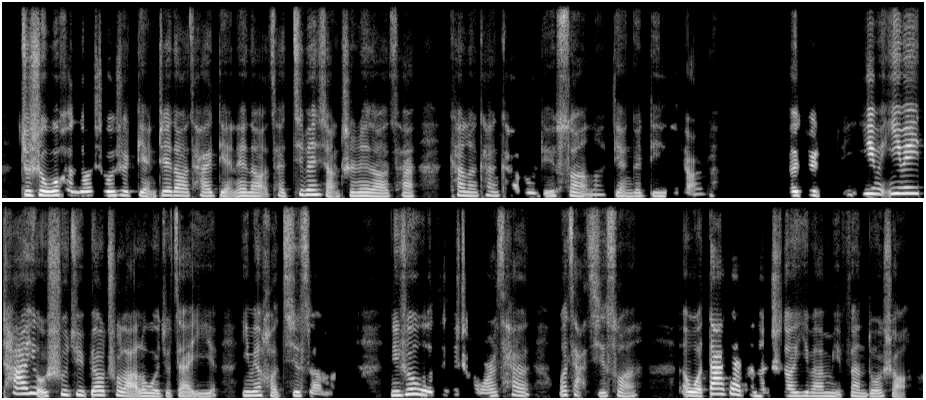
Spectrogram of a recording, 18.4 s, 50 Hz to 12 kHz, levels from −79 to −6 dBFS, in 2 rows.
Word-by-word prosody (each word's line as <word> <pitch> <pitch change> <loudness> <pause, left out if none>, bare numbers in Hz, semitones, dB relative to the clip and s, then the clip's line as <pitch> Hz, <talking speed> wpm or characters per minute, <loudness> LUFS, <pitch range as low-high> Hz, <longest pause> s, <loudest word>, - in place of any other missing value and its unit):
就 260 - +4
是 255 +1 +6
我 245 +2 +8
很 455 - -3
多 470 +1 +4
时 - - -10
候 235 - +5
是 245 -1 0
点 225 -3 -2
这 250 -1 +2
道 225 -2 +1
菜， 210 -1 -2
点 210 0 -3
那 210 +2 0
道 205 -1 -1
菜， 215 - -6
基 285 - -2
本 285 0 +4
想 290 - -3
吃 215 - -1
那 215 0 +2
道 185 -3 0
菜， - - -4 0.3
看 240 -3 -1
了 215 - -1
看 230 +1 -5
卡 220 - -11 0.2
路 400 -1 -4
里， - - -5
算 - - 0
了， 280 - -8
点 205 -3 -4
个 195 0 -4
低 200 0 -6
一 200 - -9
点 - - -5
儿 320 - -13
的。 - - -17 0.7
呃， 235 - +7
就 235 - -17 0.6
因 340 0 +7
为 315 - -2
因 350 +1 +3
为 360 0 +6
它 340 -1 +4
有 370 - +3
数 290 - +1
据 270 0 -1
标 255 +1 +2
出 255 - -3
来 210 - +3
了， - - 0
我 190 -2 0
就 185 - -6
在 - - -1
意， 175 +1 -4 0.2
因 230 0 0
为 235 - +3
好 245 - -2
计 220 - 0
算 215 - -3
嘛。 - - -14 0.6
你 250 0 +1
说 310 +3 +4
我 275 - +3
自 - - -41
己 280 - -14
炒 205 -5 -7
盘 195 - -2
儿 210 - -2
菜， 260 0 -3 0.3
我 260 - -1
咋 270 +1 -3
计 190 - -4
算？ - - -3 0.4
呃， - - +1
我 215 -2 +6
大 320 +6 +8
概 - - -8
可 285 -9 +1
能 - - -2
知 - - -3
道 215 -1 0
1 205 +1 -2
碗 195 -1 -2
米 195 -1 -3
饭 200 -4 -4
多 180 0 -2
少， - - -4
235 Hz, 285 characters per minute, -20 LUFS, 205-285 Hz, 0.7 s, 我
